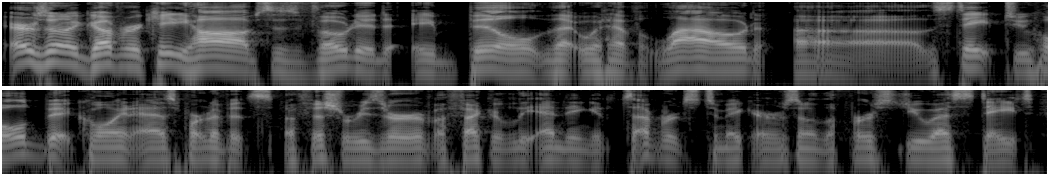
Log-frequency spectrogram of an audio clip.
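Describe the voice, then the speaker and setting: A man's voice: on the low side, a little fast, hardly any pauses, no room sound, clean studio sound. Blunt, opinionated man reading news. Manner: loose, with frequent fillers and restarts. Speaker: host. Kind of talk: reading crypto news aloud with commentary.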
